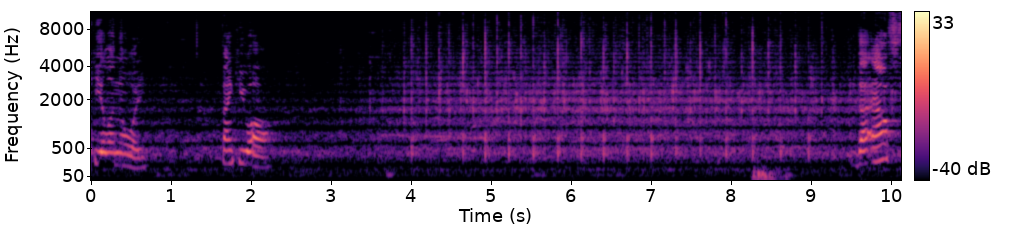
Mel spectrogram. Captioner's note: applause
